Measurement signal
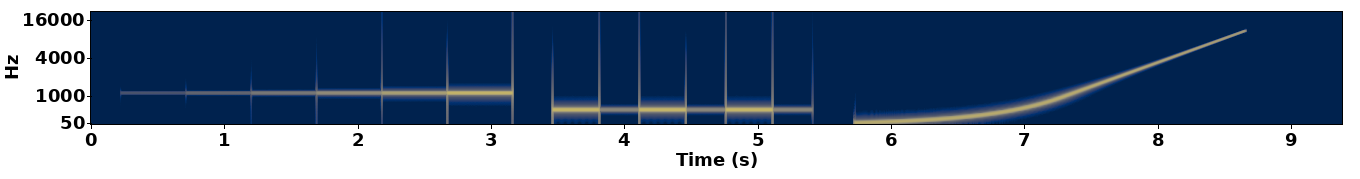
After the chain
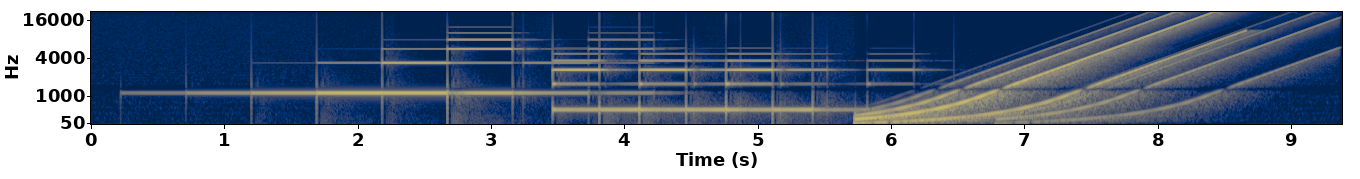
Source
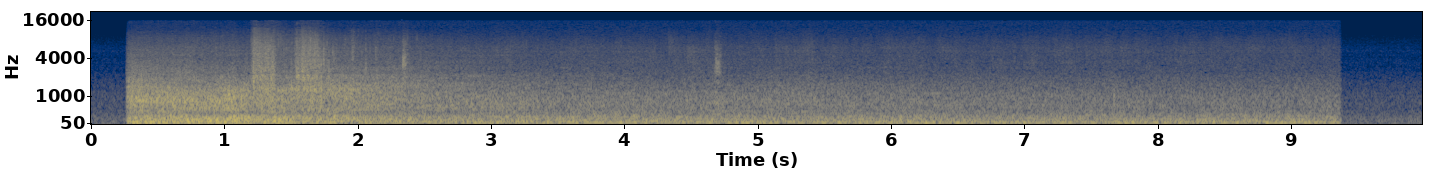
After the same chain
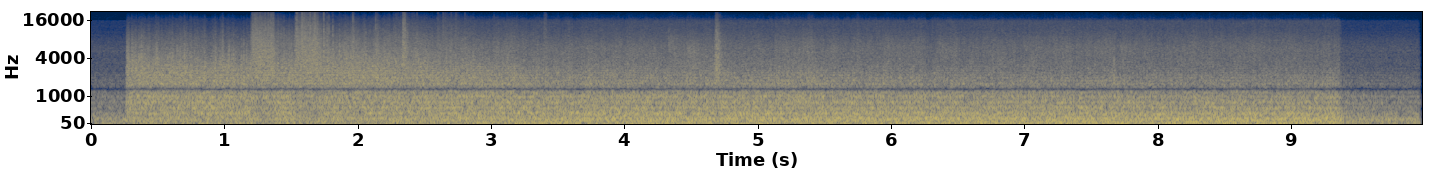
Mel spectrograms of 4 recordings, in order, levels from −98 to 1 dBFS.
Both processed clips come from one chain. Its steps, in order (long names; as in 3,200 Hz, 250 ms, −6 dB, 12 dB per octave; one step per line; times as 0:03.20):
in parallel at −2.5 dB: downward compressor, threshold −38 dBFS
on the sum: brickwall limiter −20 dBFS
sine wavefolder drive 12 dB, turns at −20 dBFS
Butterworth band-reject 1,300 Hz, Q 4.3
on a send: single-tap delay 1,059 ms −15.5 dB
on the sum: rectangular room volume 3,700 cubic metres, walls furnished, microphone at 1.2 metres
